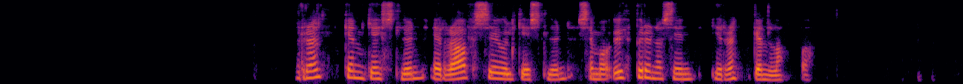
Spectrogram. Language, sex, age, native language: Icelandic, female, 30-39, Icelandic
